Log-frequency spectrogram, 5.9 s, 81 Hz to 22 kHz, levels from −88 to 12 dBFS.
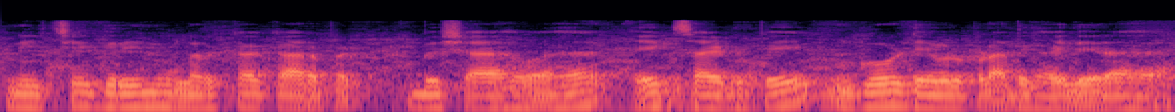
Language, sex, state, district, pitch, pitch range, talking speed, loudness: Hindi, male, Punjab, Fazilka, 100 Hz, 95-110 Hz, 185 wpm, -16 LUFS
